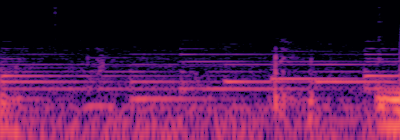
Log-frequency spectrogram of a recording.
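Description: Soft background piano music: a few single notes struck and left to ring and fade, with no voice over them.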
